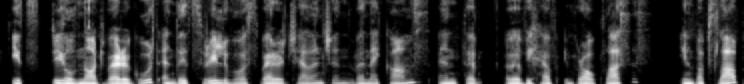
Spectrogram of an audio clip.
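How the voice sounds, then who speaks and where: A woman from Ukraine speaking English with a Ukrainian accent, answering carefully and haltingly with many fillers. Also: medium pitch, dark tone, no room sound. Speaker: visual artist and storyteller. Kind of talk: interview answers. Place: radio studio.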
